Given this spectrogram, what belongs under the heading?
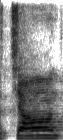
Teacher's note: वायु का कुछ अंश नाक से निकलने के कारण स्वर में अनुनासिकता आ जाती है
